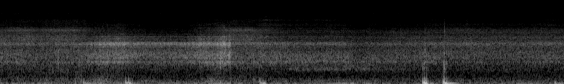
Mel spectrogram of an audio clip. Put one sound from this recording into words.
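Wind buffets the microphone in sudden gusts.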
